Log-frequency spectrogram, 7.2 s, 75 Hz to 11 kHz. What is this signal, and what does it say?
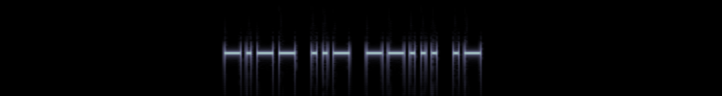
Morse code, heard as a keyed tone, about 22 wpm, 700 Hz. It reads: YU7A
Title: DXCC-100 Call Signs - 4 Characters - Repeated 3x - 22wpm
